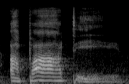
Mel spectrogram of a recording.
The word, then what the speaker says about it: apartheid: people deeply rooted in what is known as apartheid correct pronunciation aparted my brother my sister now at the time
